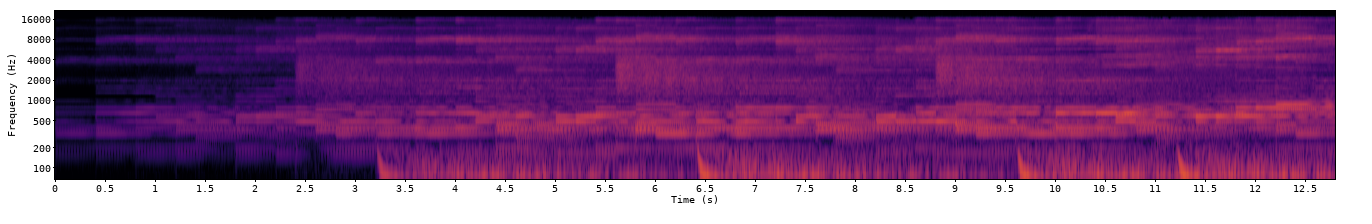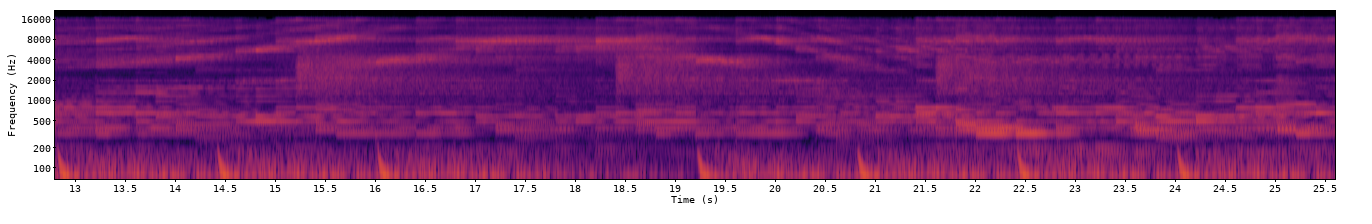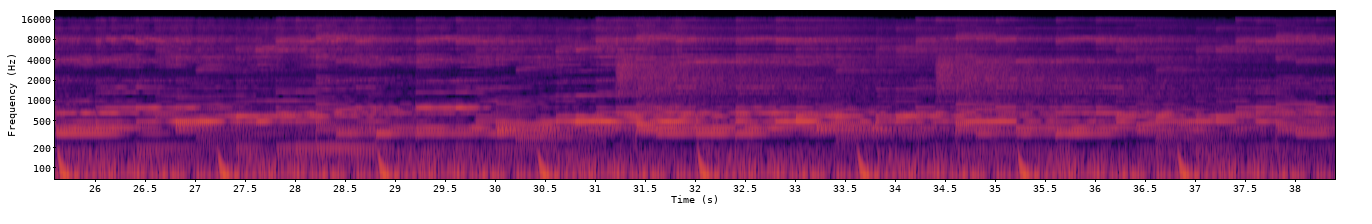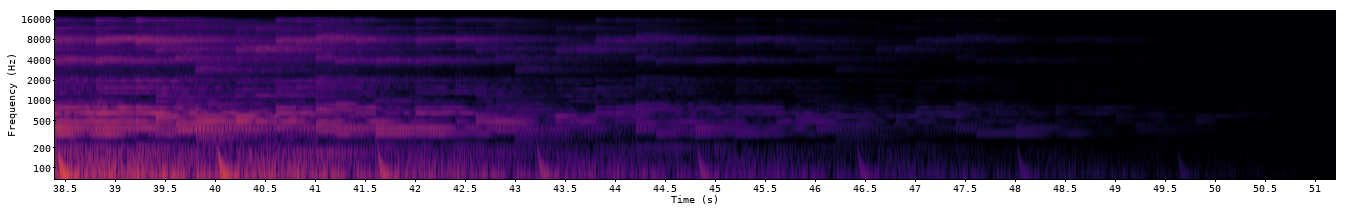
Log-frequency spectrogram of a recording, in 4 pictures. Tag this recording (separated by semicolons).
Psychedelic; teaser; Ambient; Elementary; Dreamscape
